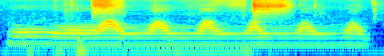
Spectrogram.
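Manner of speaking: low, pulsing wow-wow hum; vocal warbling on one low note; beam noise imitation. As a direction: make a droning low beam sound.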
